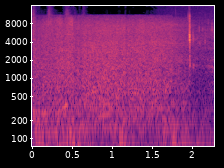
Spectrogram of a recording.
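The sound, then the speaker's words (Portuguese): Ocean waves break in a continuous, rushing roar of surf, loud, with a little wind noise and no voices over it. “É contato com o mar, é deslizar sobre as ondas, sentir a energia de, da força da natureza, assim, é espetacular.”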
